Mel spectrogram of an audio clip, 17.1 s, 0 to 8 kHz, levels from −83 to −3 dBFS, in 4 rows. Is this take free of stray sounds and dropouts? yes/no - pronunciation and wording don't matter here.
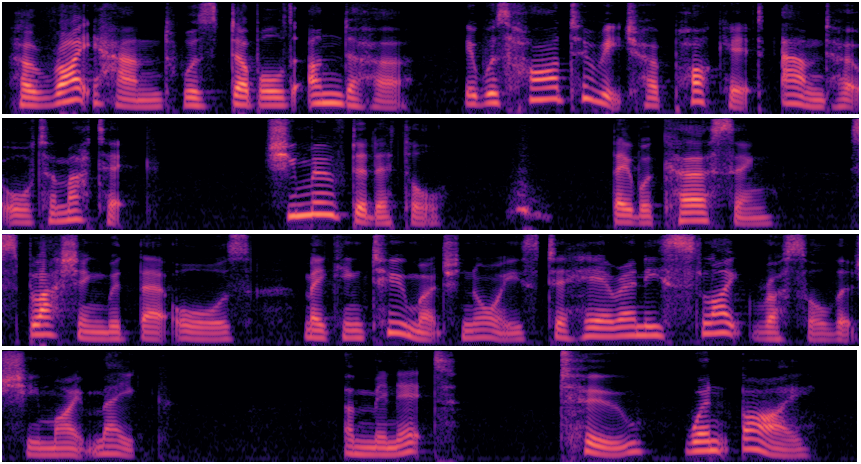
no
